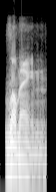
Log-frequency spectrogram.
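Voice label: "romaine", British English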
